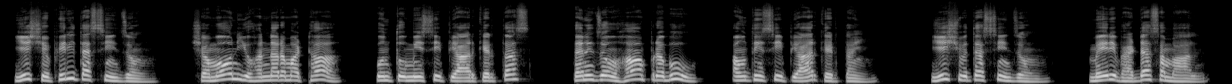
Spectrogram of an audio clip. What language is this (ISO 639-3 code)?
bhd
